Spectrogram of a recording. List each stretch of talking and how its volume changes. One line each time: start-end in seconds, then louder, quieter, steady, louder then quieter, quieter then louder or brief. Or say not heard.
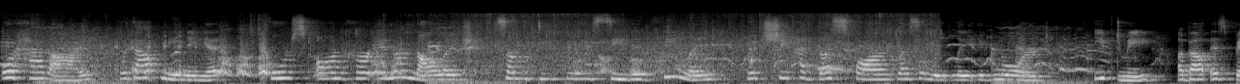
0.0-12.3 steady.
